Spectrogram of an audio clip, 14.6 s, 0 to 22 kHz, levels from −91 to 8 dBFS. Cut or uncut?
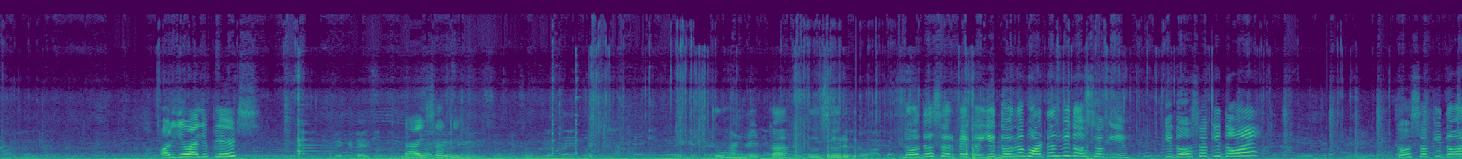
cut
